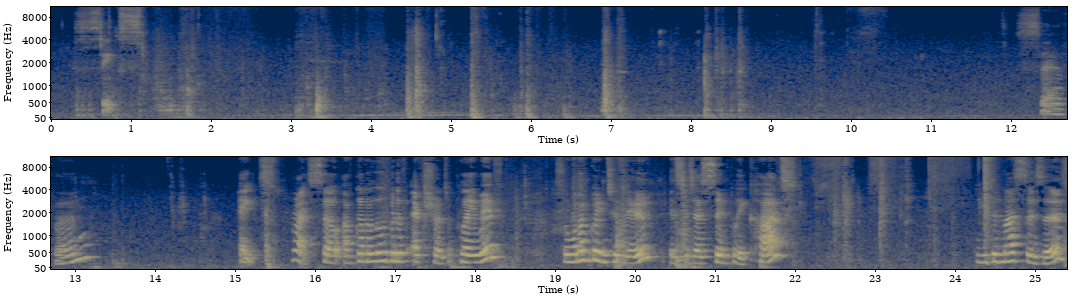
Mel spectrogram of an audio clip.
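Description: Fabric rustles and crinkles as it is smoothed and folded.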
